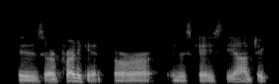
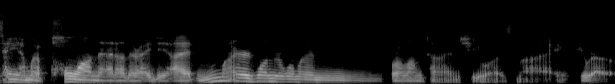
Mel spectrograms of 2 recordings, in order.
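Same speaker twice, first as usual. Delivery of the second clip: semicolon character. Acted. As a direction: play the semicolon pulling the words along, stretched out. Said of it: "Semi says".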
